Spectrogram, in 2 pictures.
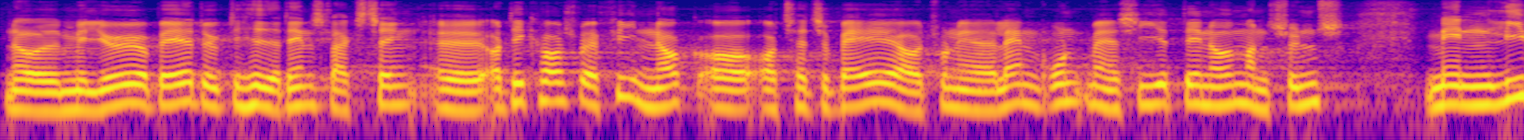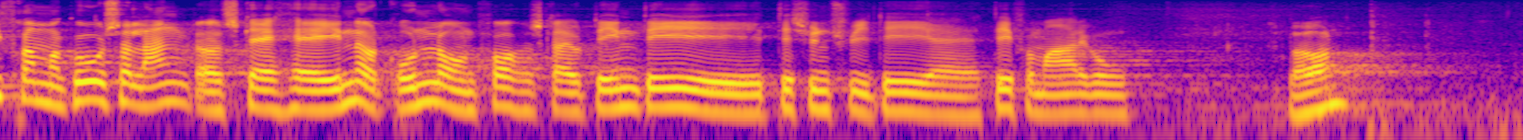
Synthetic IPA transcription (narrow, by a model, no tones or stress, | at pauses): nɔ̽ːð̞̩ˠmiljøɒ̽b̥eːɐd̥øɡ̥̚d̥iɦe̝ð̞̰ˠɒd̥enslɑ̈ɡ̥st͡sʰeŋ̰øɒ̽d̥e̝kʰæɒ̽sʋæːɐfḭːnnɒ̽ɡ̥ɒ̽ɒ̽t͡sʰɛ̰ːt͡sʰe̝b̥ɛːɪɒ̽t͡sʰune̝̰ːɐlæn̰ð̞̩ˠʁɔ̽n̰d̥meɒ̽siːæd̥e̝æɐnɔ̽ːð̞̩ˠmænsyns | menliːfʁam̰ɒ̽ɡ̥ɔ̰̽ːsɒ̽lɑ̈ŋ̰d̥ɒ̽sɡ̥æɦæend̥ʁɐ̥ɡ̥ʁɔ̽nlɒʊn̩fɒɒhæsɡ̥ʁaʊ̥d̥ee̝n̰d̥e̝d̥e̝synsʋid̥e̝æɐd̥e̝æɐfɒ̽mɑ̈ːd̥eɡ̥o̝̰ː | sb̥ɶn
